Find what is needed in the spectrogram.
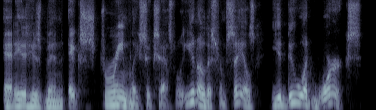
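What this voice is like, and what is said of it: Authoritative Southern accent, whistling S's. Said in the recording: “I sounded just like this in the room with that little soft whistle on my S's, just that little bitty thing ... a Southern accent ... very authoritative when I do that voice ... when I lean in and talk like this”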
